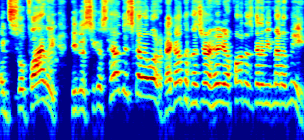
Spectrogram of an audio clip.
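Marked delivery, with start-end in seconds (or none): 1.3-3.8 put-on Italian accent in a raised, higher pitch. Retelling what a barber said about a haircut: imitating an Italian barber. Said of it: "he was this Italian guy".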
